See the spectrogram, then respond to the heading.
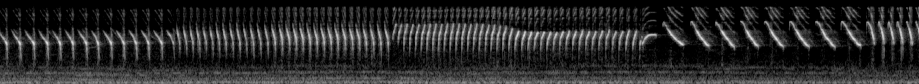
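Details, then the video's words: Canary master song for training: quick repeated downslurred notes, then a long rapid buzzy roll lasting several seconds, ending with a burst of clear, spaced descending whistles. "Suara mastetan burung kenari _ PANCINGAN AMPUH KENARI BIKIN CEPAT BUNYI NGEROL GACOR"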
